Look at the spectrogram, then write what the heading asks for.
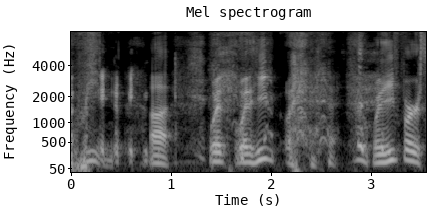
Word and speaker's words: Whedon: I'll pronounce the Whedon. H. Whedon.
